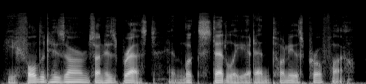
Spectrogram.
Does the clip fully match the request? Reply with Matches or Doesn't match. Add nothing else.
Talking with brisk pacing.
Matches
